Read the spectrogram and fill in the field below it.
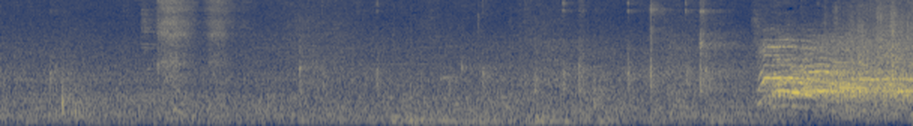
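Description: A ping-pong ball is struck back and forth in a quick rally.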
